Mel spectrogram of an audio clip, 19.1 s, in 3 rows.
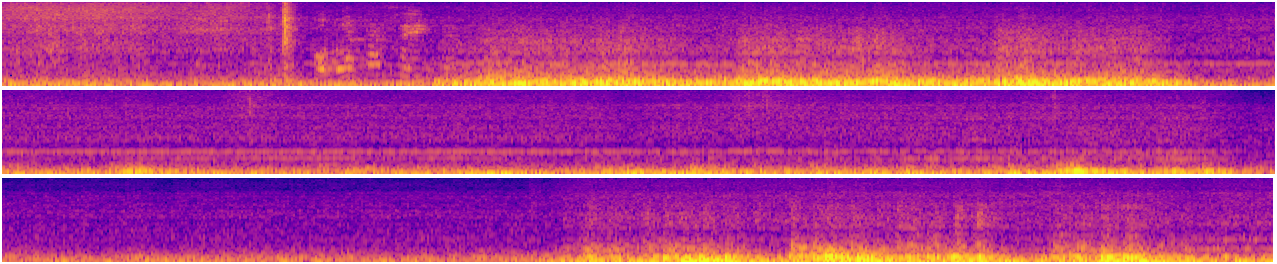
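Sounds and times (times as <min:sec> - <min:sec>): train rumbling over bridge: 0:00.0 - 0:19.0
train running rumble: 0:00.0 - 0:19.0
faint steady whine: 0:01.2 - 0:12.9.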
